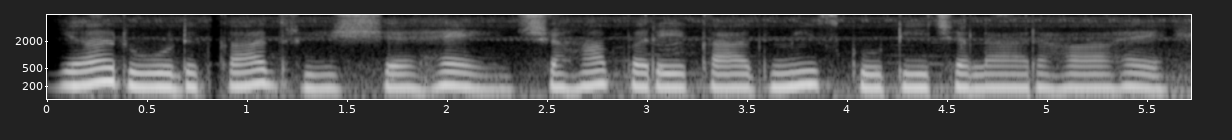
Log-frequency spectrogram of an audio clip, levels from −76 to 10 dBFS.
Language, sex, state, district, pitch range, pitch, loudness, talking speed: Hindi, female, Jharkhand, Ranchi, 185-205 Hz, 190 Hz, -15 LUFS, 135 wpm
